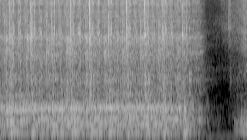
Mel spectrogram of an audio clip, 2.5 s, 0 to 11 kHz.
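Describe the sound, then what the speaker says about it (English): A sewing machine stitches quilt sashing at a half-inch seam, running in a fast, steady close-up mechanical rhythm before stopping abruptly near the end. "I'm just going to stitch all the way down here at 1/2 inch."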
